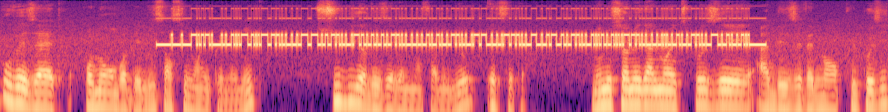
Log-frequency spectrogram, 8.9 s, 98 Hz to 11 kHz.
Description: RTTY (75 baud, 850 Hz shift), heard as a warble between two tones, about 2100 Hz centre, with speech in French. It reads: 4545 1552 3000 1771 3913 9790 4043 1671 5714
